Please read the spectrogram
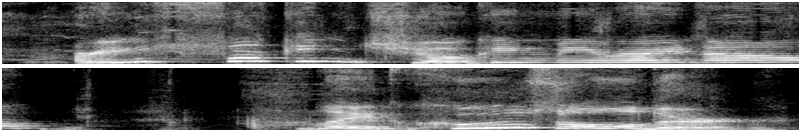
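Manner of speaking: high, exasperated, incredulous outburst.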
